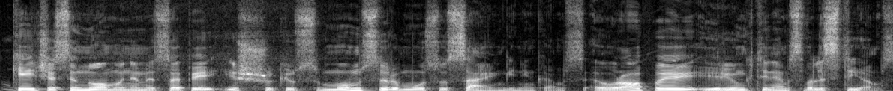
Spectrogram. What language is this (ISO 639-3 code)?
lit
